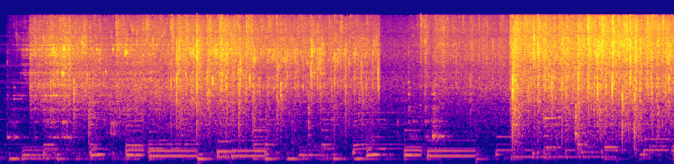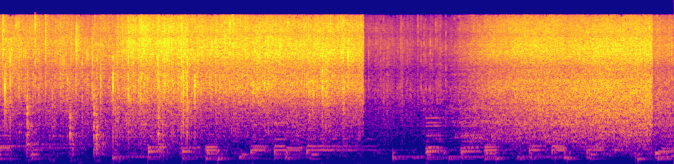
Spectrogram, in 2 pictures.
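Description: Green onion, then egg noodles, sizzling in hot oil in a frying pan while being stirred. The sizzle starts as the green onion drops into the oil and fades briefly twice before coming back strong.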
